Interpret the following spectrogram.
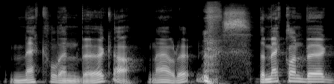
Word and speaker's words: Mecklenburg: Then in 1775, North Carolina became the first state to declare independence from Britain with the Mecklenburg, don't worry, Matt, it's pronounced how it's spelled, Mecklenburg, nailed it.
